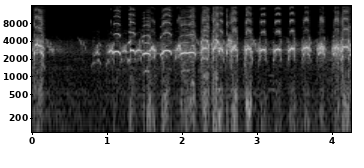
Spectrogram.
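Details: At the Dunrovin Ranch nest, an osprey with a live fish on 25 July 2018 at 5:23 PM starts with a few faint notes, then breaks into loud, piercing chirps repeated rapidly and evenly.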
